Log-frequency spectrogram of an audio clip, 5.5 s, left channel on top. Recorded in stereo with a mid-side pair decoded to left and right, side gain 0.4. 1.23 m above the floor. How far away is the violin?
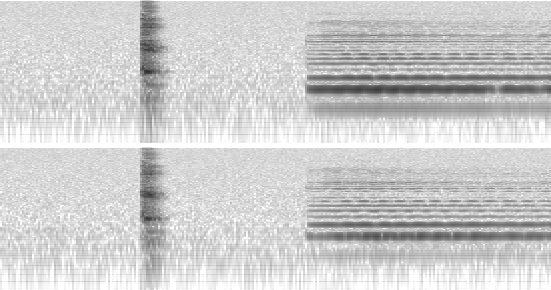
About 1.8 m.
